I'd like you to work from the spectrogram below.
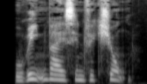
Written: urinvejsinfektion

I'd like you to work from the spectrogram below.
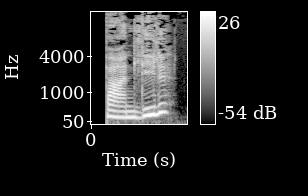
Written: barnlille

